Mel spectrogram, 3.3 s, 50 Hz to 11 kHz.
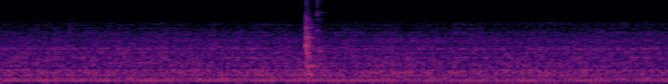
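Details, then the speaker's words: Mirta MW-2501W microwave in for repair, not heating: after clearing debris that jammed the fan, fan spins and the loud hum is gone; quiet steady whir, normal operation. "І вже, як бачите, вентилятор обертається, але все рівно я чую, що він вже не гуде."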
